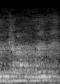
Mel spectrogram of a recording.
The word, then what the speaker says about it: Gatwick: That’s why London’s second airport is now increasingly referred to as Gatwick Airport. Try saying it that way . Just don’t use the tongue tip. .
